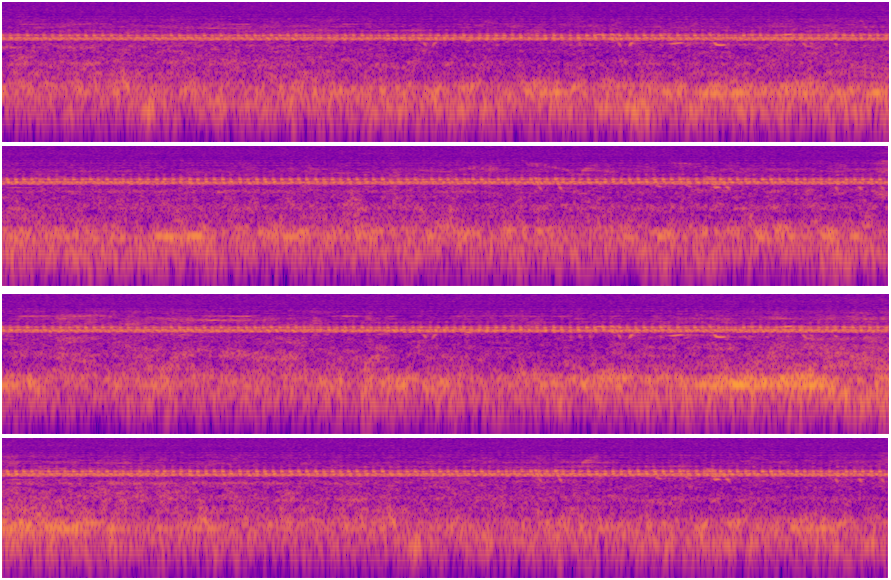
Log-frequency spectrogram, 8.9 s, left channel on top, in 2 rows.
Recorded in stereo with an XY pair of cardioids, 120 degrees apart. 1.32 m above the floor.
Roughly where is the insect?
Ahead.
